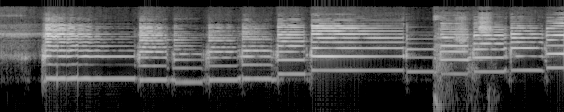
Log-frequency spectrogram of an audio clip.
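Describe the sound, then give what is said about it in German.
A melody plays from a phone for a song-guessing game, in sustained, bright, buzzy tones rich in harmonics, sounding shrill and slightly distorted, stepping between notes with a few noisy bursts near the end. No one talks over it. “Das hat jetzt unfassbar schrill geklungen auf dem Handy.”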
